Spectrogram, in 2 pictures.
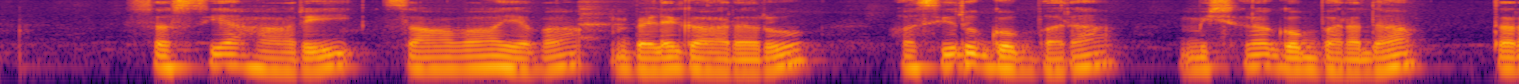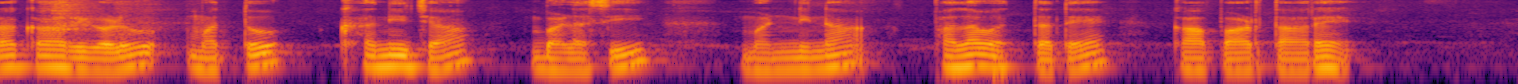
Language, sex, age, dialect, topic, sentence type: Kannada, male, 18-24, Mysore Kannada, agriculture, statement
